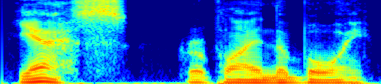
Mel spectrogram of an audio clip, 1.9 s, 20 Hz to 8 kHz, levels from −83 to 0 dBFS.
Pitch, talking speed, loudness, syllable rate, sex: 90 Hz, 125 wpm, -18 LUFS, 3.3 syllables/s, male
